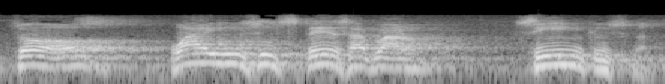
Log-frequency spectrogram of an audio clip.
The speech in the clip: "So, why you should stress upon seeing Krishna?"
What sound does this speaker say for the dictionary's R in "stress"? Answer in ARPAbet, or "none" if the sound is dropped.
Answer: none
